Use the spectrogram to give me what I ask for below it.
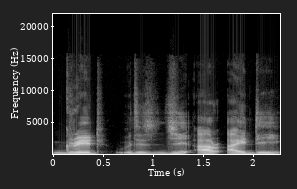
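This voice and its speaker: A man with a strong Nigerian accent speaks at a fairly high pitch. The sound is dry and close with no echo, in a very clean recording with a silent background. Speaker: web developer, YouTuber. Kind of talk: live stream chat. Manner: casual, with repetitions.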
